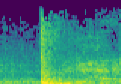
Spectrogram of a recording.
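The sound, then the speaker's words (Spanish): A door is kicked open in an apartment hallway: one sudden, heavy bang with a deep thud that cuts through steady background noise and then settles into a lingering rumble. “abre una puerta de una patada”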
